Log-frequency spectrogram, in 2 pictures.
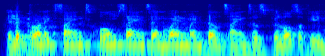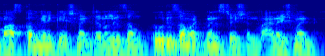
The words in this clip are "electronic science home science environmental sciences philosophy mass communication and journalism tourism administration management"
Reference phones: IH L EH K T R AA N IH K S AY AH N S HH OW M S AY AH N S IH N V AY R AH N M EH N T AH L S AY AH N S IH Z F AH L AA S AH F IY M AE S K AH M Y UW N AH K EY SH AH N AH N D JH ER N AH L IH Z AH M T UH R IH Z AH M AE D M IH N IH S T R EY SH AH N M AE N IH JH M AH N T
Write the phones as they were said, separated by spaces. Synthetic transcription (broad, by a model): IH L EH K T R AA N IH K S AY AH N S HH OW M S AY AH N S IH N V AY AH N M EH N T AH L S AY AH N S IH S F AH L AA S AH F IY M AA S K AH M Y UW N AH K EY SH AH N AH N D JH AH N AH L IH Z AH M T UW R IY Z AH M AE D M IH N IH S T R EY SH AH N M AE N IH JH M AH N T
